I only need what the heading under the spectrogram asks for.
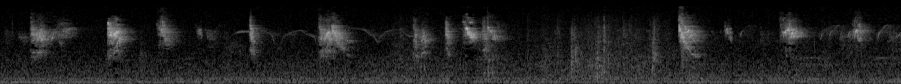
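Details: Wild Eurasian tree sparrows near human dwellings over the four seasons give repeated short, shrill chirps in irregular bursts, roughly every half second to two seconds, against a steady soft background hiss.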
